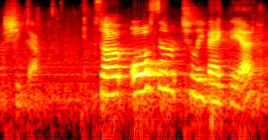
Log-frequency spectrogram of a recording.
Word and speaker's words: Citta: It's from um the homeware store cheetah or I think it it looks like it should be pronounced sitta but it's actually pronounced cheetah.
